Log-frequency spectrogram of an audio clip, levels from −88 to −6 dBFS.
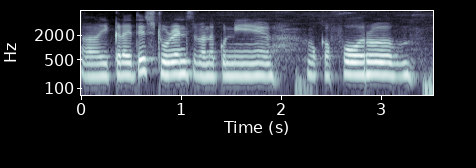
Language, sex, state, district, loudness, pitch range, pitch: Telugu, female, Andhra Pradesh, Guntur, -15 LUFS, 200-215 Hz, 205 Hz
